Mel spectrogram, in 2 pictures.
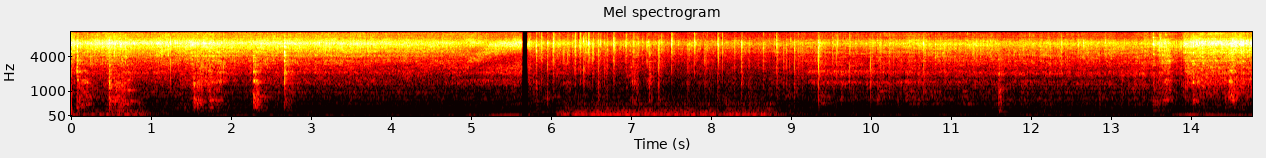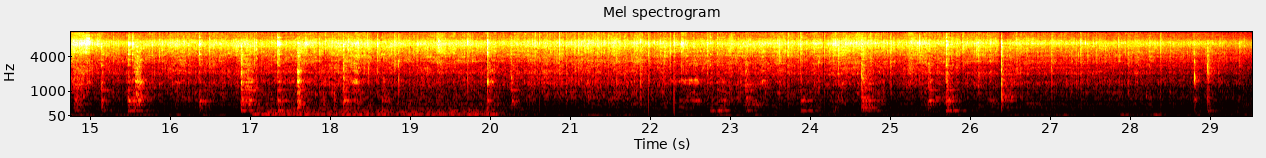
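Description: Chopped onion sizzling in hot oil in a shallow metal pan, with a spatula scraping and clicking against the pan as it is stirred. The sizzle runs steadily while the clicks of the spatula come and go.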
